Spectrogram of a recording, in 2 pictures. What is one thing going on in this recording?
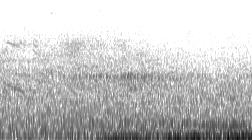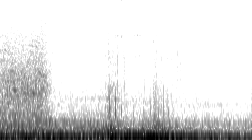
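A car engine rumbles close by.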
